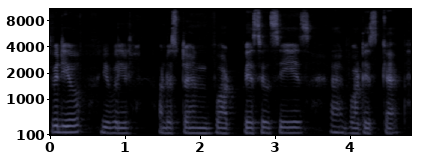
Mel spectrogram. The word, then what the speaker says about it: PACELC: What is CAP theorem and what is PLC? Like you can pronounce it however I don't know but yeah I will pronounce it as P LC.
